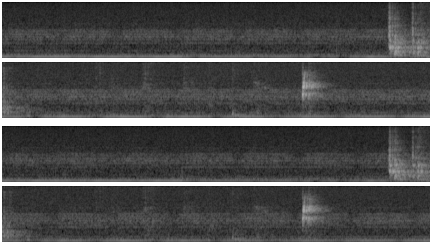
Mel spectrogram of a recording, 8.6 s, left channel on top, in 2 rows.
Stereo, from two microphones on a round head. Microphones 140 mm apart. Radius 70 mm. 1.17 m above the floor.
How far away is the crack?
About 5 m.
